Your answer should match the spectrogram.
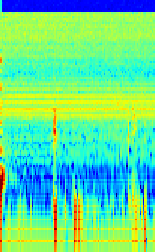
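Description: Faint, steady electrical mains hum from a live PA sound system, with a few soft low thumps about a second in and again near the end.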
